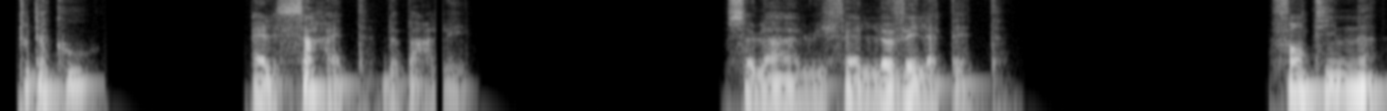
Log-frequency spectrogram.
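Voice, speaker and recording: A man narrating a story for listeners in a slow, expressive way. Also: sits low, breathy edge, dry recording, studio quality.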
